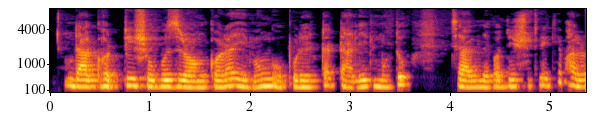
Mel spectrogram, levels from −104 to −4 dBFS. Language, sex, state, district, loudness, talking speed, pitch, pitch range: Bengali, female, West Bengal, Dakshin Dinajpur, -17 LUFS, 190 wpm, 190 Hz, 180-205 Hz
